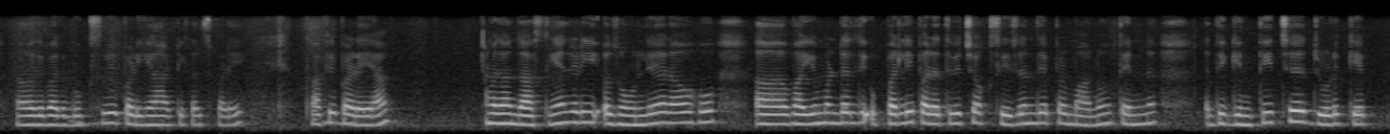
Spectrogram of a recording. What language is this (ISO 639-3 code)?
pan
